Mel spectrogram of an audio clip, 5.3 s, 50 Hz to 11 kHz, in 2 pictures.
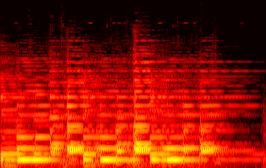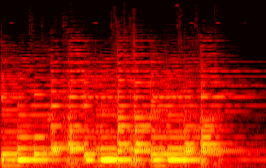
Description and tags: Piano Groove Quartal
Piano Sandoli Brasil recorded whit a pair of Shure SM58 and a Scarlett 2i2. BPM90
quartal, piano, groove, loop, acustic, rhythm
